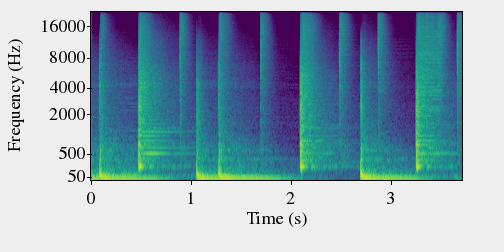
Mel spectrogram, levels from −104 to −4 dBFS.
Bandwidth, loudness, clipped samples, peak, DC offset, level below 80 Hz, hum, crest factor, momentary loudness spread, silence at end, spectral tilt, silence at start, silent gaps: over 20 kHz; -26 LUFS; under 0.1%; -2 dBFS; under 0.1%; -26 dBFS; none; 22 dB; 12 LU; 0 s; -4.5 dB/octave; 0 s; none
